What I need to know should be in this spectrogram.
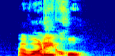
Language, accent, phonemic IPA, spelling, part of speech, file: French, France, /a.vwaʁ le kʁo/, avoir les crocs, verb, LL-Q150 (fra)-avoir les crocs.wav
- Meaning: to be hungry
